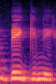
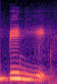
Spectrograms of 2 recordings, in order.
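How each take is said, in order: First: The g and n are said separately. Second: The gn is one soft ny sound. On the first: The speaker calls it wrong. "Je ne dis pas beignet, ça se dit pas" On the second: The speaker calls it right. "on dit beignet"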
